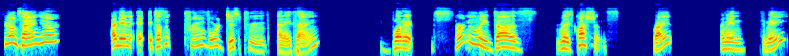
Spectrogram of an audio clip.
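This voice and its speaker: A woman's voice: medium pitch, big pitch swings, slow, no echo. A woman hosting a casual live stream, chatting in a rambling way and losing her voice. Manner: chatty, rambling, frequent "I mean" and "right?". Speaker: livestream host.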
